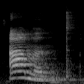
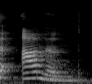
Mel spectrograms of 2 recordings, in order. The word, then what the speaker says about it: almond: Almonds. بادام درختی رو هم میتونید به صورت almond تلفظ کنید، هم میتونید به صورت almond تلفظ کنید.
